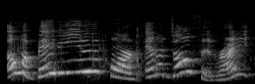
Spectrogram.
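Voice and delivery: high, loud burst of delight; excited discovery. Real, not acted. Vlogger spotting animals in the piece, excited. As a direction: exclaim it as you suddenly spot it.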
